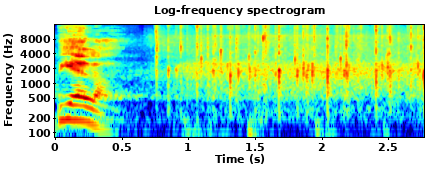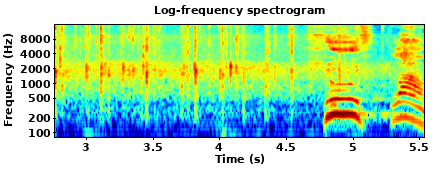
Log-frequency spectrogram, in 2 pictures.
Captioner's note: applause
